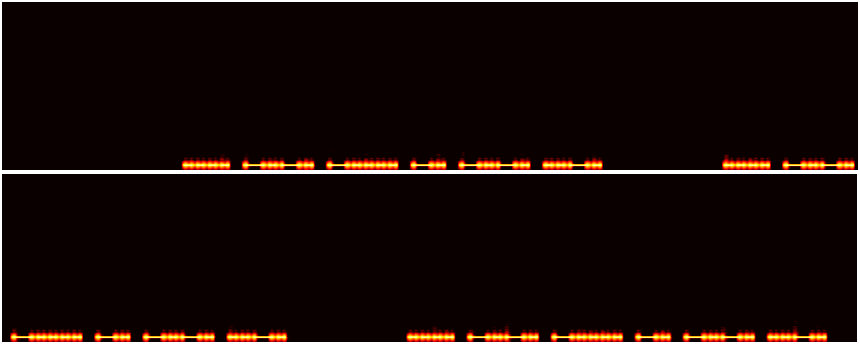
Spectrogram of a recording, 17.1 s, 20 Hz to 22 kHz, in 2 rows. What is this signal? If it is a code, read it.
Morse code, heard as a keyed tone, about 20 wpm, 700 Hz. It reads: HC6NCF HC6NCF HC6NCF
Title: DXCC-100 Call Signs - 6 Characters - Repeated 3x - 20wpm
